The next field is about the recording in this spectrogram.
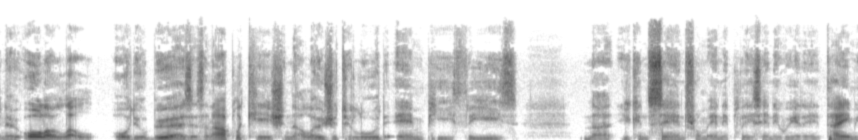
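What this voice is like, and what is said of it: Quite distinct accent. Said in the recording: “Obviously the accent is quite distinct.”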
